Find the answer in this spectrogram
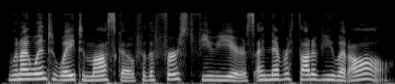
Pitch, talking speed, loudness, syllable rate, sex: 210 Hz, 275 wpm, -20 LUFS, 5.6 syllables/s, female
